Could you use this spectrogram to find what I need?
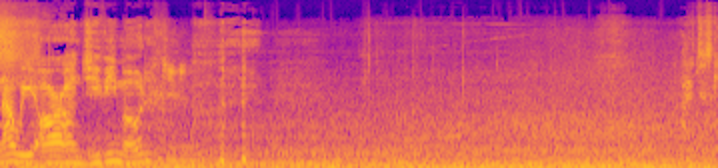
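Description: A car's tyres and engine hum steadily from inside the car.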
